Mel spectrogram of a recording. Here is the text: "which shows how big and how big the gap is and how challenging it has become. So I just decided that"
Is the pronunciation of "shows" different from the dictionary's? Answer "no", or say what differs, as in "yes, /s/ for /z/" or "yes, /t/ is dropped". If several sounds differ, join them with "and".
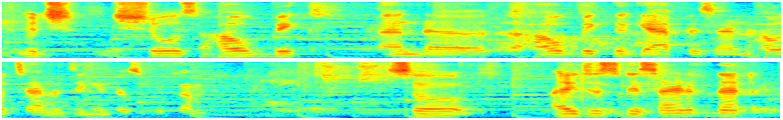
no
